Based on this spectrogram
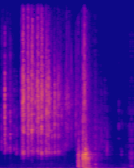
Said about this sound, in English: And for those three traits, you get three gold dice. I do. And now you're going to roll all of those dice on the escape.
